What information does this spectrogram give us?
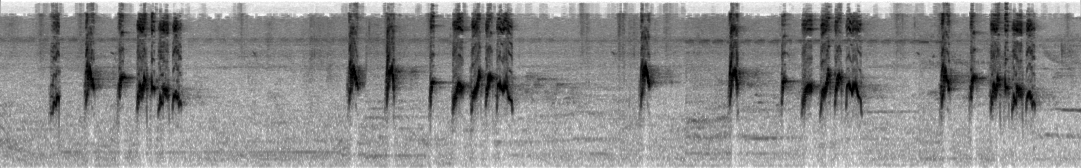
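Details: Southern master-style song of a caged red-whiskered bulbul in Thailand, meant to rouse birds and tutor chicks. Four brisk phrases of quick whistled notes, each ending in a tumbling flourish, come roughly every two and a half to three seconds.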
